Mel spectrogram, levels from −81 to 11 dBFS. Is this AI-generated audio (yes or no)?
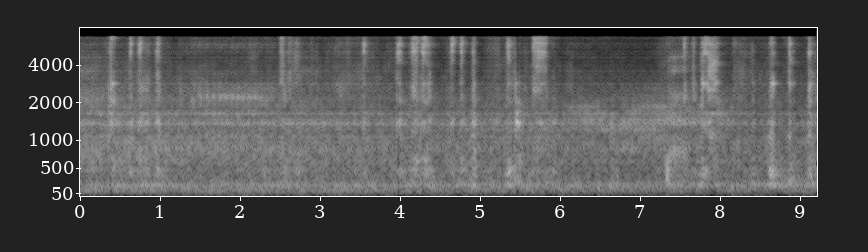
yes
